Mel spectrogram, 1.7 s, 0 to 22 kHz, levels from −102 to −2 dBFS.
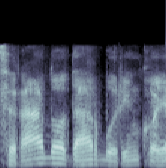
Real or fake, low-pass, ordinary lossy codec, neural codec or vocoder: real; 7.2 kHz; AAC, 32 kbps; none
